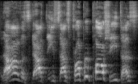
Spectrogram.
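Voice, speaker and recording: A woman's voice: a little high, big pitch swings, measured pace, darkish tone, voice pushed up. A woman voicing a cheery rustic male scarecrow who has become a little tree, with a broad country dialect and boisterous, chirpy delivery. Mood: cheeky.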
